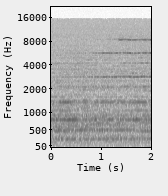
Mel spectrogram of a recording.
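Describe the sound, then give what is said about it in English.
A freight elevator running: a steady, continuous mechanical drone with a thin high whine layered on top, unchanging throughout and fairly quiet. “Freight elevator.”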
